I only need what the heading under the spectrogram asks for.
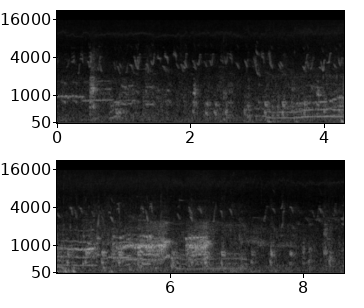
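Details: Backyard mother hen with chicks: soft low clucks and murmuring tones rising in the middle, scattered high chick peeps throughout, over a quiet low background.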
